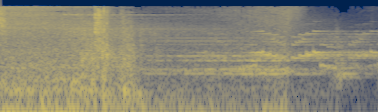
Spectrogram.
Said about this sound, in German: Sie haben unfassbares Glück, dass genau in diesem Moment eine Tram einfährt.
